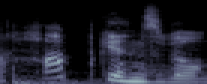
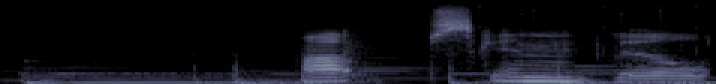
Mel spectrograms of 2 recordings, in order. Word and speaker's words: Hopkinsville: Hopskinville goblin. I think it's called Hopskin. Yeah, Hopskinville. So, or Hopkinsville. Sorry, I pronounced it wrong. You gone. I I moved an S in the wrong part.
